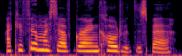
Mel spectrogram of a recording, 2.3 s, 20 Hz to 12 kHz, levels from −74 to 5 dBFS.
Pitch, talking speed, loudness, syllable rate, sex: 245 Hz, 210 wpm, -16 LUFS, 5.2 syllables/s, female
